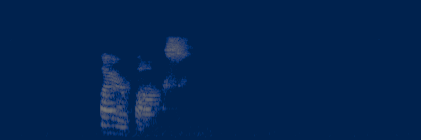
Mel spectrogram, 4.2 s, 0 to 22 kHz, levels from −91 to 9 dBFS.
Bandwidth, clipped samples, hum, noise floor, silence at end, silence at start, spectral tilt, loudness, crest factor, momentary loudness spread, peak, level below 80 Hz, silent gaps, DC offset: 8 kHz; under 0.1%; none; -88 dBFS; 2.3 s; 1 s; 3 dB/octave; -55 LUFS; 22 dB; 5 LU; -38 dBFS; under -90 dBFS; none; under 0.1%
